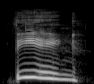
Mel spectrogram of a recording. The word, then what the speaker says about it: theine: Theeing. Yeah. – Oh. – It's the caffeine found in tea. – Oh. – But it's spelled T-H-E-I-N-E, but it's pronounced like thee-ing.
